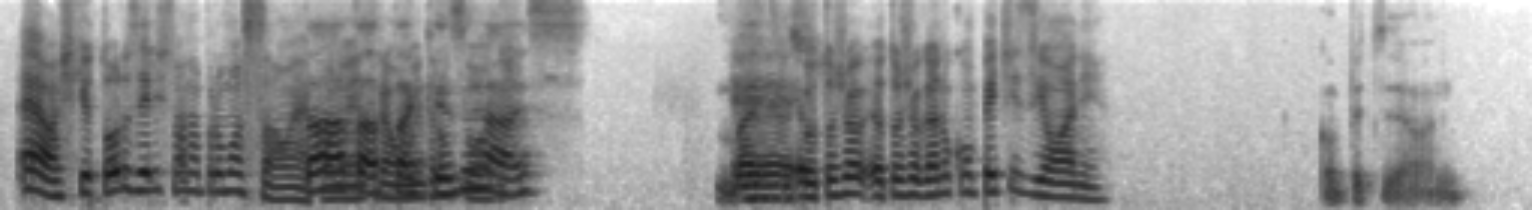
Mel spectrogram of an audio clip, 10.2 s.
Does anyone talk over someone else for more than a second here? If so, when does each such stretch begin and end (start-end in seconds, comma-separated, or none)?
2.0-3.5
